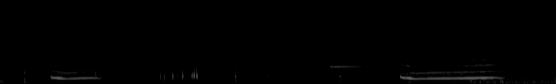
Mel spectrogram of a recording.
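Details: Sleeping cat fast asleep making two drawn-out, tonal, whistling snores about three and a half seconds apart in a quiet room; snoring.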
